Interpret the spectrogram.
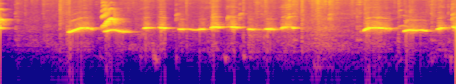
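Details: Pet cockatiel whistles a series of clear, mid-pitched notes, each held briefly with slight wavers, in a halting melody punctuated by short chirps.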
